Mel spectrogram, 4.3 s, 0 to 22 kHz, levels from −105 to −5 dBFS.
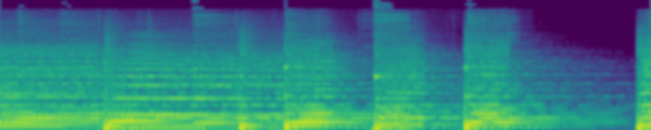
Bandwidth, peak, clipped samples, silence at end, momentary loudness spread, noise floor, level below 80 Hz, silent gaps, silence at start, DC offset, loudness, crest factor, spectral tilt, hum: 15 kHz; -2 dBFS; under 0.1%; 0 s; 8 LU; -43 dBFS; -34 dBFS; none; 0 s; under 0.1%; -20 LUFS; 18 dB; -7.5 dB/octave; none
